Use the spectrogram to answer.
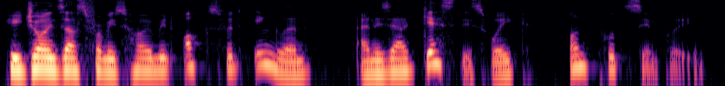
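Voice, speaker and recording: A man hosting a podcast, delivering introductions and questions in a deliberate, articulate way. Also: mid-range voice, warm tone, no room sound, studio quality, soft background music. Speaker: podcast host. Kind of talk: scripted introductions and interview questions.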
